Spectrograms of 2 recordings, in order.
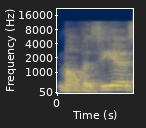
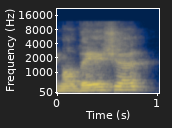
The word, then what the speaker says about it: Malvasia: some people say malvasia some people say malvasia you know like there's every different um pronunciation of the word malvia and they're all correct because it's it's from every different dialect and every different you know all the different nations as well so whenever somebody says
